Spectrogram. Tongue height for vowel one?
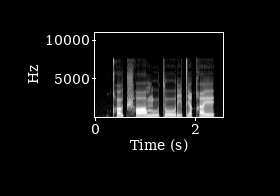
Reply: high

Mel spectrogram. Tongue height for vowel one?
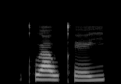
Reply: low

